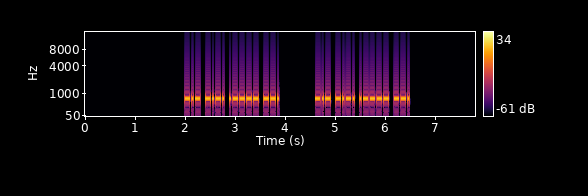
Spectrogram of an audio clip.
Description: Morse code, heard as a keyed tone, about 36 wpm, 700 Hz. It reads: KC1G KC1G
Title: USA Call Signs - 4 Characters - Repeated 2x - 35wpm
